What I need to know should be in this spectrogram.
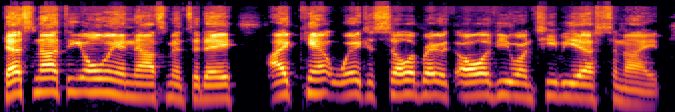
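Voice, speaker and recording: Guy streaming a watch-along, fairly high voice, dry close mic, says pal a lot. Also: brisk, dry recording. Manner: laid-back, tacks "pal" onto his remarks. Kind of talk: casual live commentary over a broadcast.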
